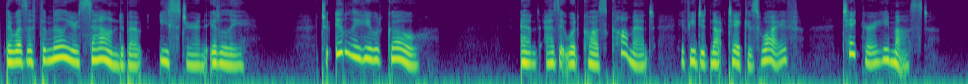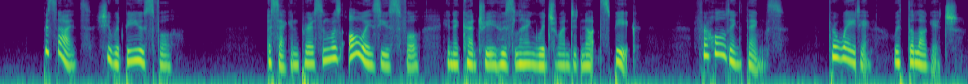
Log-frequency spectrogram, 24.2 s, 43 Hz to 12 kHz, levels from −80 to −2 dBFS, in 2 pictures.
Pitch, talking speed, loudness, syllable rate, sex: 195 Hz, 145 wpm, -19 LUFS, 5.2 syllables/s, female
